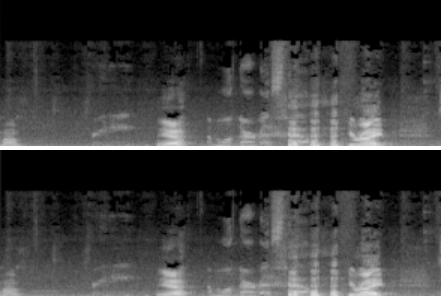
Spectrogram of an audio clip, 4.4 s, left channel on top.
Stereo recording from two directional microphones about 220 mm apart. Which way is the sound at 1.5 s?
5° right (ahead or behind).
